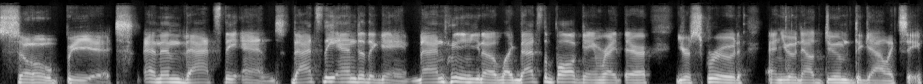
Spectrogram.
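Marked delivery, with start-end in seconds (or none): 0.0-1.3 really deep, eerie, creepy voice. Describing a game ending where you shoot the child, Catalyst's deep creepy voice. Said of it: "gets a really deep, creepy voice and it goes".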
